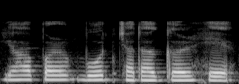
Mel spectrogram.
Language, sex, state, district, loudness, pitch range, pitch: Hindi, female, Arunachal Pradesh, Longding, -14 LUFS, 190-210 Hz, 205 Hz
